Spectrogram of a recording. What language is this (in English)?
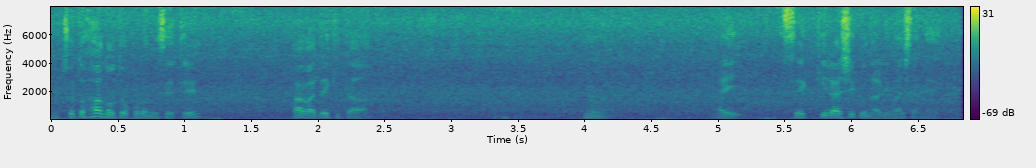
Japanese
